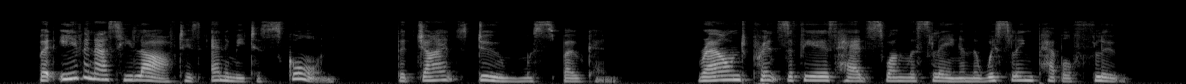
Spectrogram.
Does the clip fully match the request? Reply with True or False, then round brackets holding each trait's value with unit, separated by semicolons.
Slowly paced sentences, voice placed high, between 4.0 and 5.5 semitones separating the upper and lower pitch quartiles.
False (130 wpm; 175 Hz; 4.8 semitones)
